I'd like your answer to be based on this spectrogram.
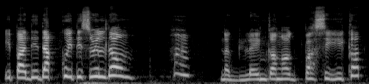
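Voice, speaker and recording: A practical young office co-worker in a radio drama. Her voice is high and sharp, with the nagging edge of someone fed up and ready to scold. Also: expressive, normal speed, no echo. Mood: exasperated, scolding. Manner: nagging, exasperated.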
